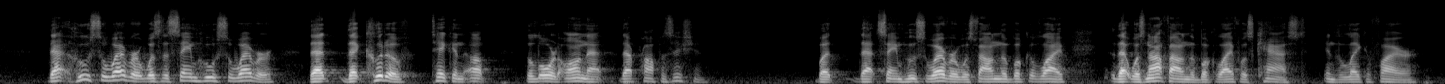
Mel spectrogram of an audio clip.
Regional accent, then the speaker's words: Iowa, United States; But we went swimming, and I'm from Iowa. I don't know much about the ocean.

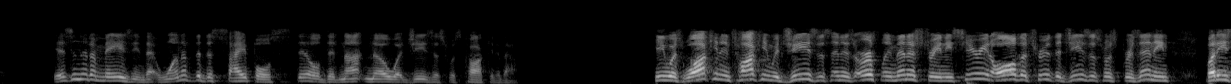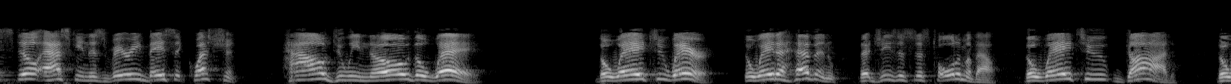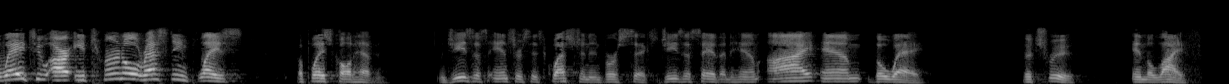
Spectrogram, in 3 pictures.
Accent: Kansas City, Missouri, United States; I was driving from South Carolina to my hometown in Kansas City, Missouri.

